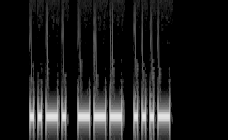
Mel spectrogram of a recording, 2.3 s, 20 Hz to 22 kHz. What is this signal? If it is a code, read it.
Morse code, heard as a keyed tone, about 32 wpm, 700 Hz. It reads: FOV
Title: USA Call Sign Postfixes - 3 Letters 30wpm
